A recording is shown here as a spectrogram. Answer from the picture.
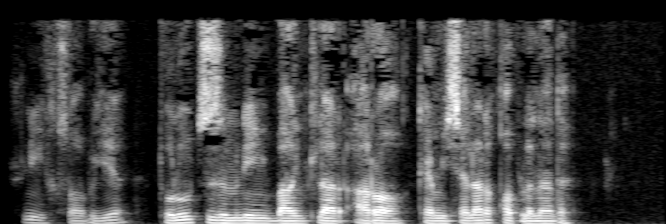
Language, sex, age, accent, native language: Uzbek, male, 18-24, Farg'ona, Uzbek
